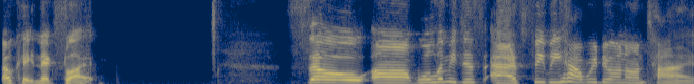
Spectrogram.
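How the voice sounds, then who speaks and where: Her voice raised and projected, a woman speaks high with ordinary pitch variation and long, frequent pauses. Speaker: public health presenter. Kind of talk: webinar presentation. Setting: online webinar. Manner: fast.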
